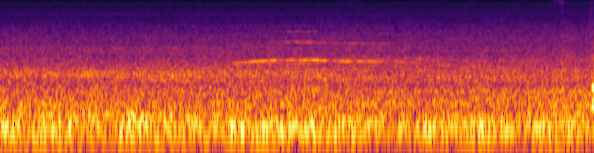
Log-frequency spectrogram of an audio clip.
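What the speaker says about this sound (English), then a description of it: "they got more police cars coming, y'all" Police car siren on a city street, a faint wailing tone rising briefly in the distance over steady traffic rumble, with no talking.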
